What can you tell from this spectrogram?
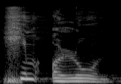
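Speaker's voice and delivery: lightly voiced son, low and drawn out; solemn slow. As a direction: intone it like a reverent vow. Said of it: "이 절 또 꼭 해요".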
